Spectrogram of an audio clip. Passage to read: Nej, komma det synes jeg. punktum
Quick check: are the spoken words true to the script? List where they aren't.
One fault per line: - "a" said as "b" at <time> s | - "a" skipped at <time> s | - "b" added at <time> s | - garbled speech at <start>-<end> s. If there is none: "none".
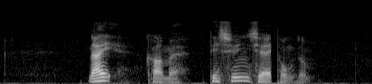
none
